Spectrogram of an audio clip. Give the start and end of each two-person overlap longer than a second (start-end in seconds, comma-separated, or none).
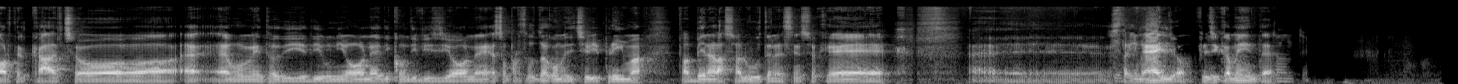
11.0-12.9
